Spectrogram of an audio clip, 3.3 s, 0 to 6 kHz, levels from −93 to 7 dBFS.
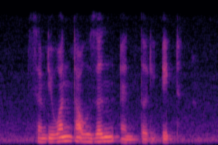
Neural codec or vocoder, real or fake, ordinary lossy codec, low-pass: none; real; none; 5.4 kHz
